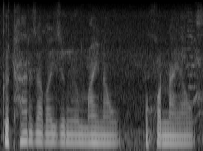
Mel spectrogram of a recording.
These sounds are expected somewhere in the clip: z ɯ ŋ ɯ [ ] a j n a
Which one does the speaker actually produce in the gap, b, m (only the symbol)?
m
